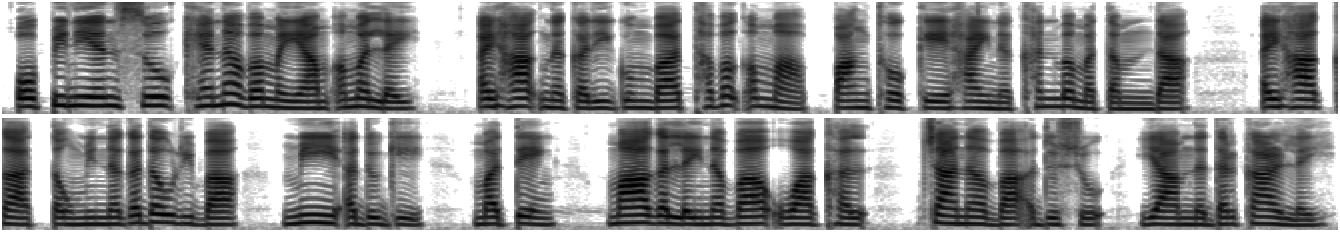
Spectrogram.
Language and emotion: Manipuri, neutral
